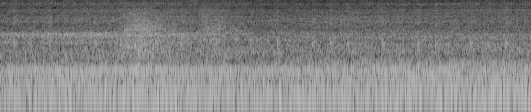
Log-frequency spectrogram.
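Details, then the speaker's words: Jeep XJ project engine running for the first time, smoking heavily from the catalytic converters: loud uneven idle with a lumpy, stumbling beat; owner suspected a slight miss, later traced to an unseated coil pack and a dead injector. "but it's alive might have a slight miss i don't know"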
